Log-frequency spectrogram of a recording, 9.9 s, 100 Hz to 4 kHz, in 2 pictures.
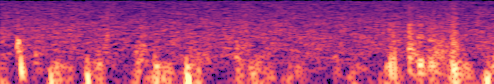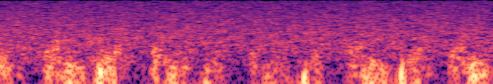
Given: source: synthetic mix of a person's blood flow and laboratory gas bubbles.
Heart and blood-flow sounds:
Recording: Doppler ultrasound of blood flow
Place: precordium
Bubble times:
0.15-0.26 s: bubbles
3.87-3.99 s: bubbles
4.06-4.67 s: bubbles
From the record:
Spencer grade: 2 (many but less than half of the cardiac periods contain bubble signals, singularly or in groups)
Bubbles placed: anywhere in the cardiac cycle

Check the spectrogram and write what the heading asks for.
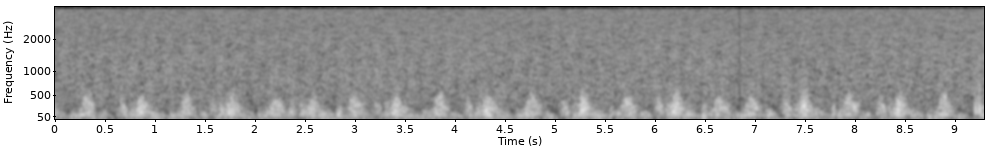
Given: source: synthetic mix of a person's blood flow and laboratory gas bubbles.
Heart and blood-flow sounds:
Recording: Doppler ultrasound of blood flow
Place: precordium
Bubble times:
9.18-9.28 s: bubbles
From the record:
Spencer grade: 2 (many but less than half of the cardiac periods contain bubble signals, singularly or in groups)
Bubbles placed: anywhere in the cardiac cycle

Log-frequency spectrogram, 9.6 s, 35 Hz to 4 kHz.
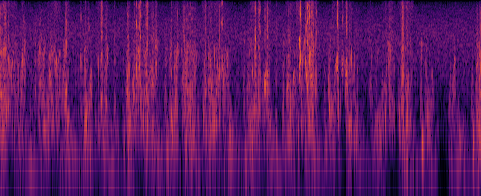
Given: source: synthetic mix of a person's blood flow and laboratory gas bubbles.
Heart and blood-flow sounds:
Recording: Doppler ultrasound of blood flow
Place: precordium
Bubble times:
0.00-0.34 s: bubbles
0.41-0.51 s: bubbles
0.73-1.22 s: bubbles
1.27-1.44 s: bubbles
1.60-1.84 s: bubbles
1.93-2.18 s: bubbles
2.27-2.32 s: bubbles
2.52-2.62 s: bubbles
2.65-3.18 s: bubbles
3.38-3.98 s: bubbles
4.04-4.60 s: bubbles
4.96-5.45 s: bubbles
5.50-5.57 s: bubbles
5.71-6.41 s: bubbles
6.64-7.25 s: bubbles
7.39-7.43 s: bubbles
7.64-7.92 s: bubbles
7.94-8.27 s: bubbles
9.52-9.63 s: bubbles
From the record:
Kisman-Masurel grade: 332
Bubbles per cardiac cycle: rolling drumbeat, 9 or more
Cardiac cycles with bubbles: 50 to 99%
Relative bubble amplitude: moderate (0.250 to 0.450)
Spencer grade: 3 (all of the cardiac periods contain showers or single bubble signals, but not dominating or overriding the cardiac motion signals)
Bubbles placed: anywhere in the cardiac cycle

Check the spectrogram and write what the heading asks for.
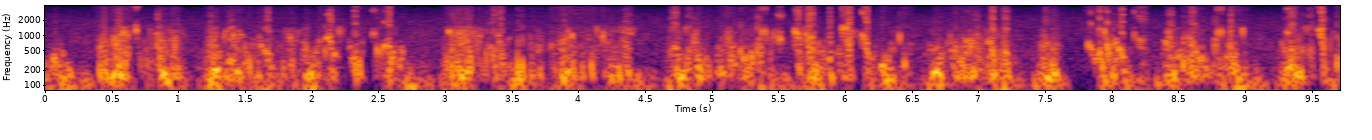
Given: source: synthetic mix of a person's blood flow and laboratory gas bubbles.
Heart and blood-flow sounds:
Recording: Doppler ultrasound of blood flow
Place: precordium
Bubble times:
0.36-1.07 s: bubbles
1.20-1.94 s: bubbles
2.04-2.42 s: bubbles
2.44-2.65 s: bubbles
2.96-3.75 s: bubbles
3.79-4.45 s: bubbles
4.67-5.55 s: bubbles
5.58-6.51 s: bubbles
6.73-7.31 s: bubbles
7.42-7.64 s: bubbles
7.79-8.29 s: bubbles
8.40-9.02 s: bubbles
9.27-9.72 s: bubbles
From the record:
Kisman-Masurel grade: 343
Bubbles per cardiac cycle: rolling drumbeat, 9 or more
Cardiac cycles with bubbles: 100%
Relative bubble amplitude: loud (0.450 to 0.775)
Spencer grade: 3 (all of the cardiac periods contain showers or single bubble signals, but not dominating or overriding the cardiac motion signals)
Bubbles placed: anywhere in the cardiac cycle

